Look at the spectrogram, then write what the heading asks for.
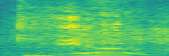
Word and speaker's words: Keogh: Coach Keogh commonly mispronounces cough, but she has reassured me it is Keogh.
